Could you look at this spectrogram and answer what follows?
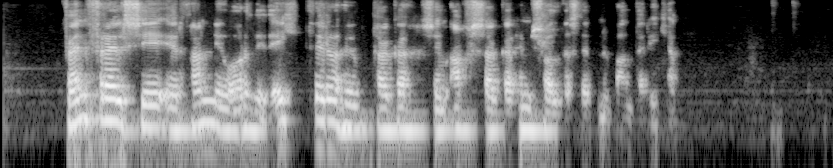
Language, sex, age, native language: Icelandic, male, 70-79, Icelandic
